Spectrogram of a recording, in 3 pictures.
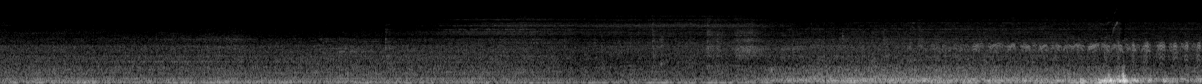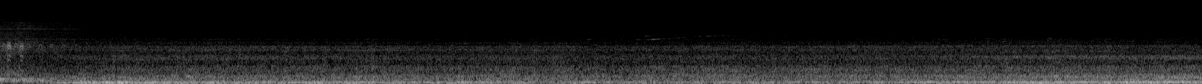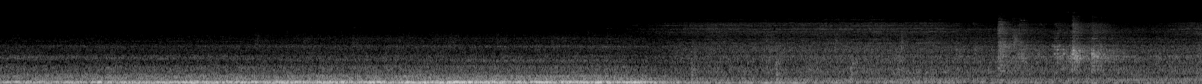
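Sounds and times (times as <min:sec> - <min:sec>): train rumbling over steel bridge: 0:00.0 - 0:36.0.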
